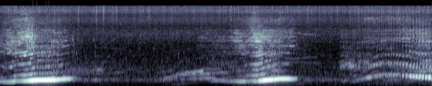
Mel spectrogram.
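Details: Male humpback whale singing in the ocean, a full-length song: three loud rising moans with rich harmonics, each swelling then breaking off, separated by quieter gliding tones and a faint low steady hum.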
